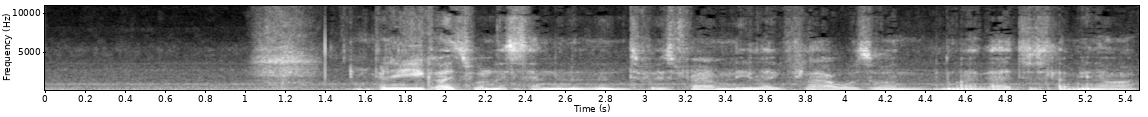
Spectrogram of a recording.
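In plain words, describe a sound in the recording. A middle-aged man speaks close to the microphone.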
